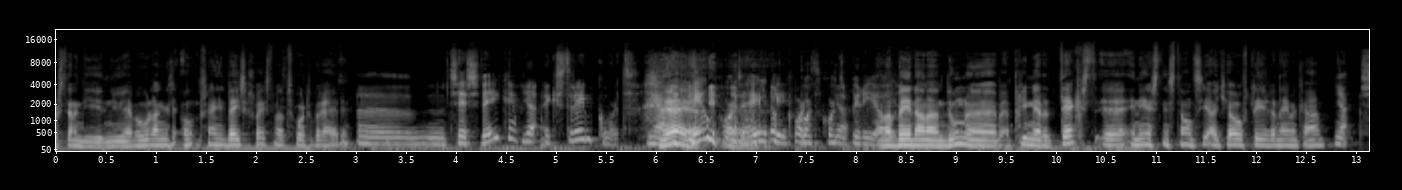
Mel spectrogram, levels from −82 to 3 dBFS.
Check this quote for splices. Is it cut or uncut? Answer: cut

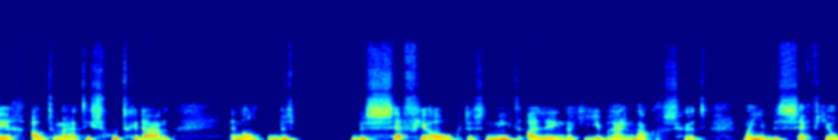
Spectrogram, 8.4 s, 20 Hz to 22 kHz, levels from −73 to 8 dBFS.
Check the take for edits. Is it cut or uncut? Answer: uncut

